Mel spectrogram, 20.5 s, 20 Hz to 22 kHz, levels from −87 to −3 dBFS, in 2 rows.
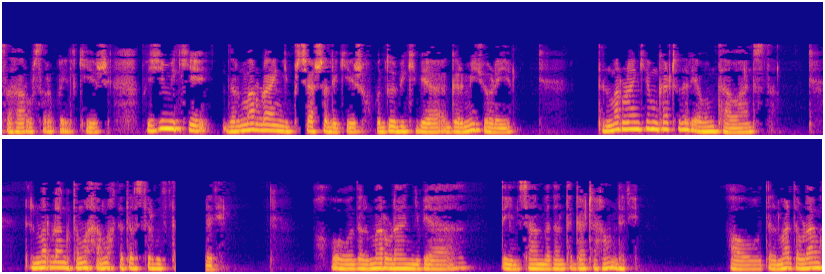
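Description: A starved encoder, likely MP3 compression at a low bitrate, cuts everything above 5.9 kHz and drops weak detail, leaving the speech dull, watery and swirly throughout. At 12.42 s a playback stall, likely the player running out of data, silences the speech for about 0.38 s until it resumes at 12.82 s.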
